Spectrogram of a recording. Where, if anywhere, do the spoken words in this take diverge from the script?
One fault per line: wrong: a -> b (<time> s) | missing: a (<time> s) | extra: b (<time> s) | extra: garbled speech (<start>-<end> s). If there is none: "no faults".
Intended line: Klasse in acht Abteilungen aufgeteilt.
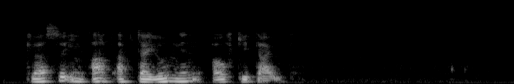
no faults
